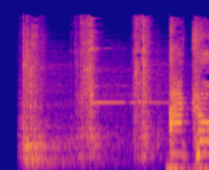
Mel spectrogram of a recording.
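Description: Cash register sound effect: a few sharp clacks and a short bell-like ring. A voice starts the first rapped line near the end.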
